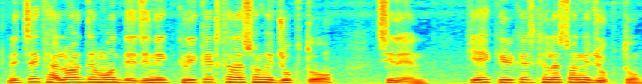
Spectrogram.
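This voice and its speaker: A man's voice: high voice, racing, a little hiss or hum. A man, teaching by reading out exam questions and repeating each answer.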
